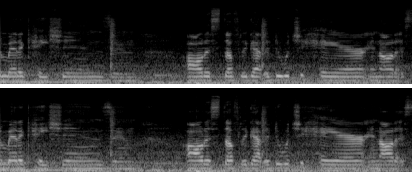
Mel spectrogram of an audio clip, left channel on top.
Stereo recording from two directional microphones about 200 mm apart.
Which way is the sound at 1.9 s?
15° right (ahead or behind).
